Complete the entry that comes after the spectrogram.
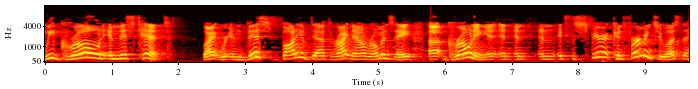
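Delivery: loud, impassioned preaching; sermon at full volume. Acted. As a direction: lean into the sermon, voice lifted. Preaching on groaning in this tent.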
